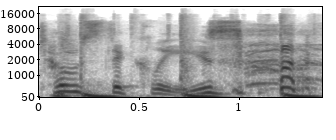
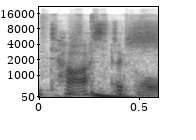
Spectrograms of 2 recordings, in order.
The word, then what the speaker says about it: Toasticles: By the way, it's pronounced Toasticles. Toasticles. To which I say, I'm sorry. I love Toasticles. I love that name, but to us, you're always going to be Tosticles.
